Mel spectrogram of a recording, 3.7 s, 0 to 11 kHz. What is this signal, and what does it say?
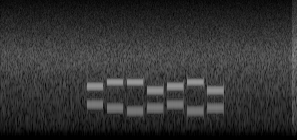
DTMF, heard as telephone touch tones, dialled by machine, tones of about 210 ms, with radio hiss and a squelch burst at the end. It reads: 8634834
